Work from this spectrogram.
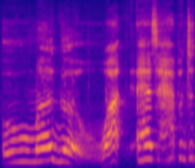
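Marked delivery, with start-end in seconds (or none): none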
